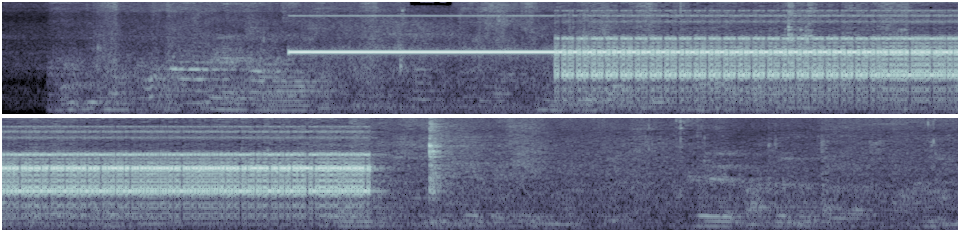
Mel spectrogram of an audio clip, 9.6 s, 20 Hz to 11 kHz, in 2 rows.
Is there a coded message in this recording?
Yes: cassette data (Kansas City type), 300 baud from 1.4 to 6.6 s, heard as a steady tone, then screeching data, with the noise of a crowd indoors.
